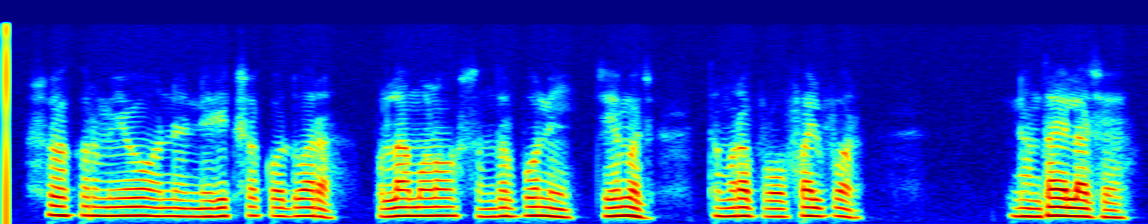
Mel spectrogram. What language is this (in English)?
Gujarati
